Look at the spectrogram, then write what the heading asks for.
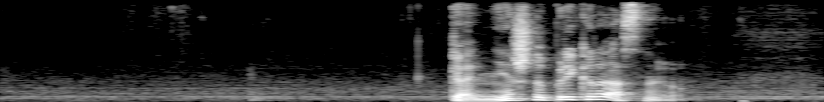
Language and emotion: Russian, positive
